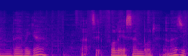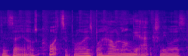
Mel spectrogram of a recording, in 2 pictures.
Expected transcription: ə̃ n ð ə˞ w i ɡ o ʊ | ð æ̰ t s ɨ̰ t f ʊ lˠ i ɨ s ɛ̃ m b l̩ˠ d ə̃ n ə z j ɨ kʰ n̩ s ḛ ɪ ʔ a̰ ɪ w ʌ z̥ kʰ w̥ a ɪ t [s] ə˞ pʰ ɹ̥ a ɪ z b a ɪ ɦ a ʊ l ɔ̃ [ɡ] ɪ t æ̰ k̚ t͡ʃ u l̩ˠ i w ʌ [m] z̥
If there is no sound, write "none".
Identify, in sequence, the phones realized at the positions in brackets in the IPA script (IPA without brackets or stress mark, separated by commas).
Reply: s, ŋ, none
